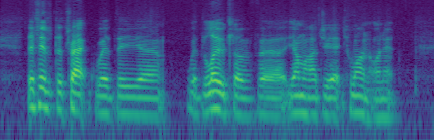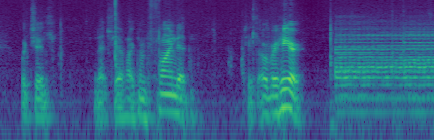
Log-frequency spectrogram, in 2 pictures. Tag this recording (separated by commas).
Speech, Music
